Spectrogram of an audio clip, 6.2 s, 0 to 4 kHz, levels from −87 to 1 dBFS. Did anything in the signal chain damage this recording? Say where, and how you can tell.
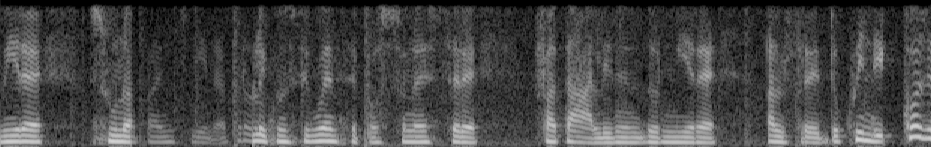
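Yes. Just after "su una", at 0.87 s, the speech and room noise drop together by about 16 dB, then snap back at 1.68 s before "le conseguenze possono essere." This is a sudden gain jump, likely an unramped digital gain step.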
